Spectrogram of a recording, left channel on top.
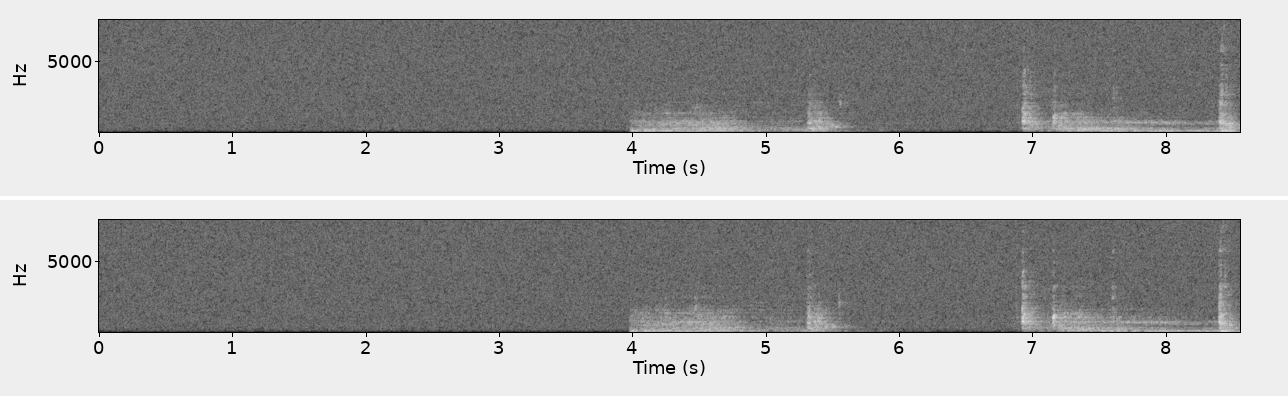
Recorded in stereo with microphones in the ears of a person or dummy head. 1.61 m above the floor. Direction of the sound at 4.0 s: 45° right (ahead or behind).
